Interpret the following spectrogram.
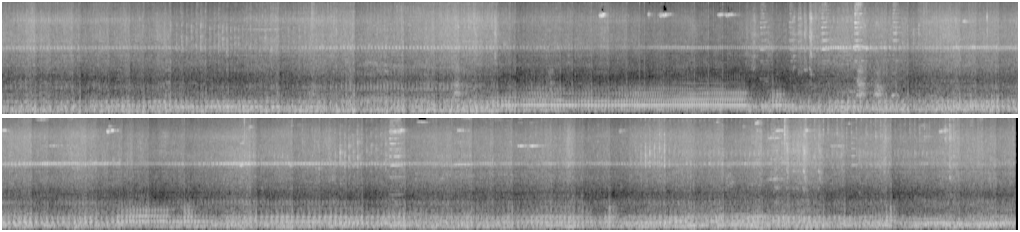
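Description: Many small motorcycle and motorcycle-tricycle engines running at low speed as they crawl past in a dense line, a loud, steady blend of engine noise.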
